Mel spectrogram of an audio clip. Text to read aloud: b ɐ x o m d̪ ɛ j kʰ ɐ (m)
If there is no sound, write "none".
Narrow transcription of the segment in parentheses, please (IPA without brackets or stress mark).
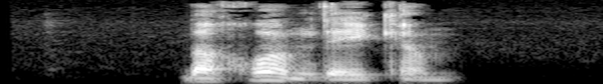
m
